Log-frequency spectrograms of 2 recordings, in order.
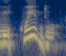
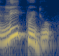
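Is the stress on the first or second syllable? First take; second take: second; first. First: The stress is on the second syllable. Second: The stress is on the first syllable. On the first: It is the verb meaning I liquidate. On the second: It is the noun or adjective meaning liquid.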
